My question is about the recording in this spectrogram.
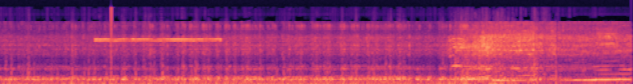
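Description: Racing jet ski's engine running steadily, then revving up and down with rising and falling pitch from about four and a half seconds in, joined by a louder rushing noise.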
